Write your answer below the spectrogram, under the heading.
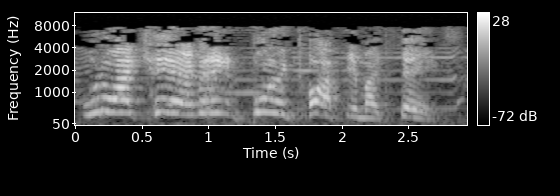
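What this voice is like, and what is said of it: Yelling. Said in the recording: “What did I tell you about yelling in the studio? ... Stop yelling.”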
